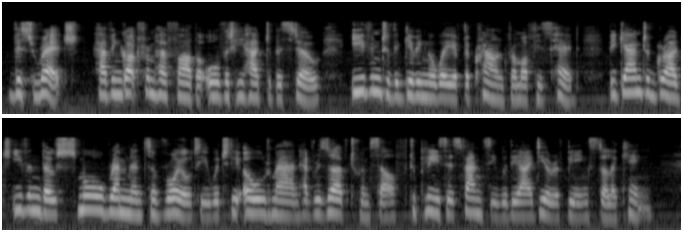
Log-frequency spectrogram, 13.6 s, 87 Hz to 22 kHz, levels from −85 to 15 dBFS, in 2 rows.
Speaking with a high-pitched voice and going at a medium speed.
No: high, 200 Hz; fast, 240 wpm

